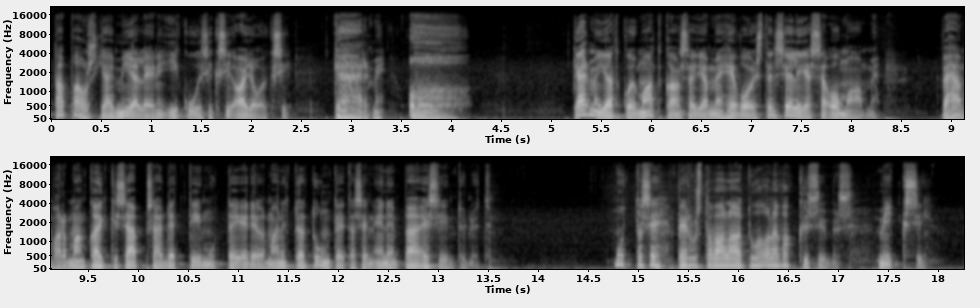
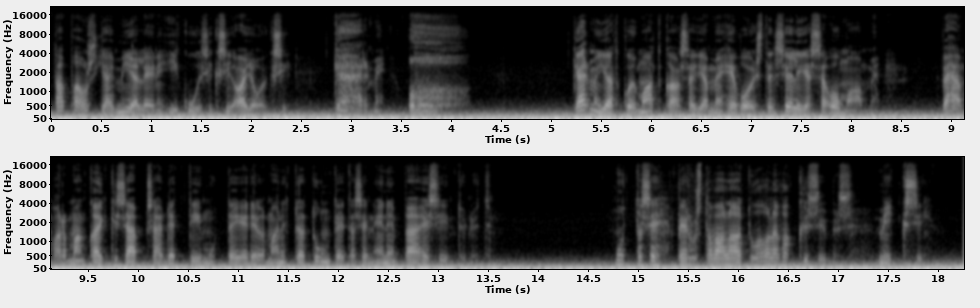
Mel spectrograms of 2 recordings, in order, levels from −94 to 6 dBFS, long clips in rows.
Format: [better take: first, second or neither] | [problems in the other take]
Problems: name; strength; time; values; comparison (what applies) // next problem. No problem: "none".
first | low rumble; loud; throughout; 8 dB below the speech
